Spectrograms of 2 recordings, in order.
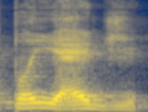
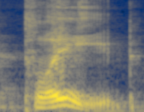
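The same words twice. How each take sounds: First: The ending is said as an extra syllable. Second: The ending is only a light final d sound. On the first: The speaker calls it wrong. "quando você fala pronunciando a vogal" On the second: The speaker calls it right. "só pronuncia o D bem sutilmente"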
